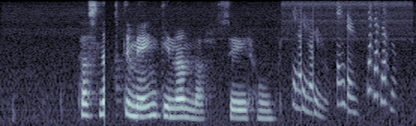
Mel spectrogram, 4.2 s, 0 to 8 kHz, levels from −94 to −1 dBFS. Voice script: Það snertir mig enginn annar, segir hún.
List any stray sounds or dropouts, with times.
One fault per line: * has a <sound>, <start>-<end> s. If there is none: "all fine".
* has a dropout, 1.0-1.2 s
* has a chirp, 2.9-4.0 s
